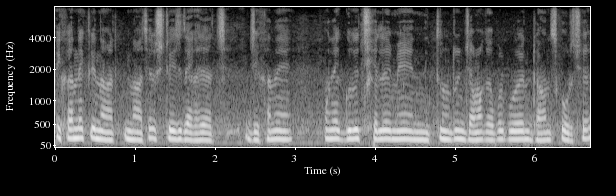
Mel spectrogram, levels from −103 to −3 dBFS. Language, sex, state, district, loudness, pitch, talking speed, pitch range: Bengali, male, West Bengal, Jhargram, -19 LUFS, 175 Hz, 160 wpm, 160-185 Hz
